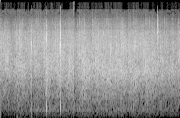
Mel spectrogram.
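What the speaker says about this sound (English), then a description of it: "Give yourselves a huge round of applause." Audience applause at a community arts and culture event, a broad, steady patter of many hands with a few sharper nearby claps standing out early on, moderately loud and sustained.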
